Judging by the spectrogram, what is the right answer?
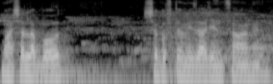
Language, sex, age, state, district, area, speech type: Urdu, male, 18-30, Delhi, North West Delhi, urban, spontaneous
